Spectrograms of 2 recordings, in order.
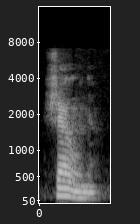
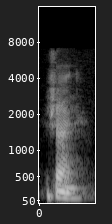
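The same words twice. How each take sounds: First: Jaune as Gascon "ja-oun"; "jaune" with both vowels heard, falling; Gascon pronunciation. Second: Jaune as one open O, "jonn"; "jaune" with a short open vowel; southern French open O. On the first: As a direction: say "jaune" with an a-ou glide. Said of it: "Et en gascon, de la même façon". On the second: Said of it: "Même dans le français parlé dans le Sud". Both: Shown as a demonstration.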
